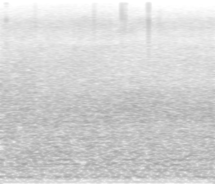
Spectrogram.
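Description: Steady, even hiss of background noise with no distinct sound events, only a few faint ticks.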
